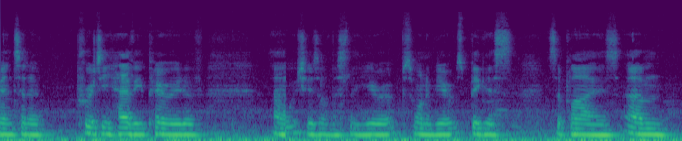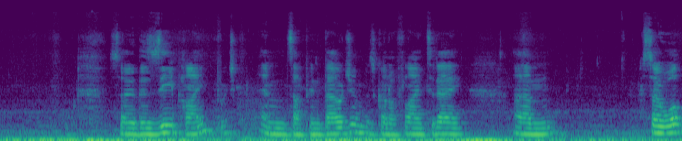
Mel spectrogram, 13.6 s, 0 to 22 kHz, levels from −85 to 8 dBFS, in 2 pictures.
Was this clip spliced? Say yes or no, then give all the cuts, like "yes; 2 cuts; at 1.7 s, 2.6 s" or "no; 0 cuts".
yes; 3 cuts; at 2.9 s, 9.0 s, 12.0 s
